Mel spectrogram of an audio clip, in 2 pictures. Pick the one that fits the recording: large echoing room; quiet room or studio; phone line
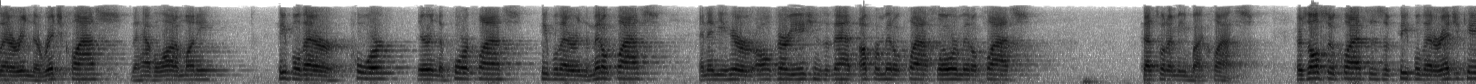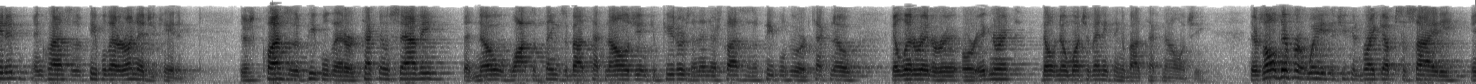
large echoing room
